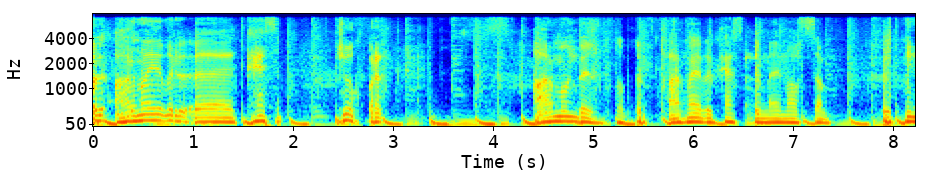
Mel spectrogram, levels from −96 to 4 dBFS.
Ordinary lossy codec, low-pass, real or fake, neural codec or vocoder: none; 7.2 kHz; fake; codec, 16 kHz, 2 kbps, X-Codec, HuBERT features, trained on balanced general audio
